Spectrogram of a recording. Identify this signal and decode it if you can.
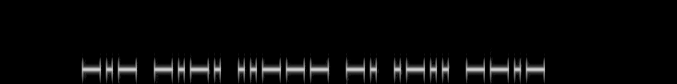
Morse code, heard as a keyed tone, about 20 wpm, 700 Hz. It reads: KC2NLQ
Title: Speed Racing - USA 2x3 Call Signs 20wpm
